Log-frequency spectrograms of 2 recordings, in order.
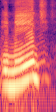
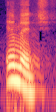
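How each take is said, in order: First: Image with a long AY, "im-AYJ"; wrong pronunciation. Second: Image as "IM-ij", short second vowel; correct pronunciation. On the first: Teacher shows learners what to avoid, mispronounced "im-AYJ". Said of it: "so it's not image". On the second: Teacher gives learners the right form, "IM-ij". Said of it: "so it's not image, but image". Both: Shown as a demonstration.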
